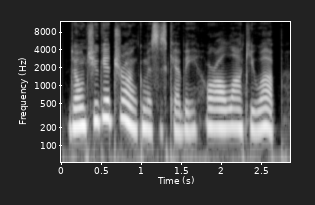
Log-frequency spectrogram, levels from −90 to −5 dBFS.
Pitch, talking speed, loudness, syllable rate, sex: 210 Hz, 230 wpm, -17 LUFS, 4.8 syllables/s, female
